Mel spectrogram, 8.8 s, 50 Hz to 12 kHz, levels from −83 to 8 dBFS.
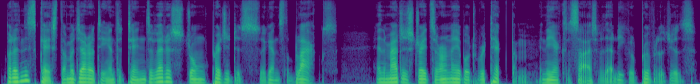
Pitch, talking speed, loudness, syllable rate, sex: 95 Hz, 190 wpm, -22 LUFS, 6.5 syllables/s, male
